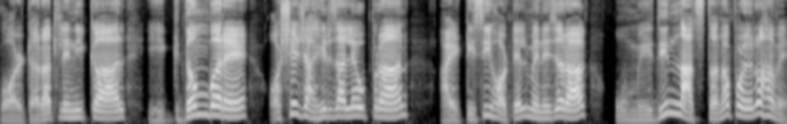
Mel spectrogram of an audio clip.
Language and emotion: Goan Konkani, happy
